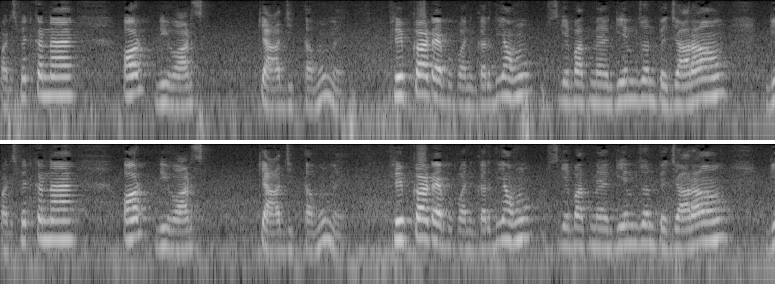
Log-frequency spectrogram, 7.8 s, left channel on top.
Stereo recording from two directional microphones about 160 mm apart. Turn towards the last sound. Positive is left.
turn(degrees=20)  # may be behind; listen again after turning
